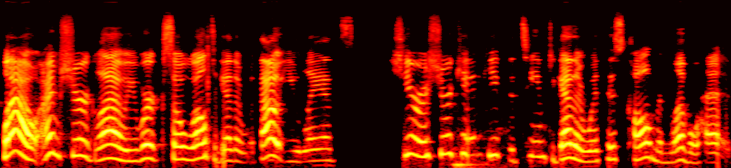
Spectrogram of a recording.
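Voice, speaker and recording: A woman plays an earnest alien man with a high voice and a dry, close sound. He rambles with awkward cheer and muddles his sayings, as in an amateur cartoon fan drama. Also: lively intonation, moderate pace, fairly bright tone, no echo, low-quality recording. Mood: awkwardly cheerful. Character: chatty, earnest alien man reporting awkwardly by video call. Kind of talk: fan fiction read as acted drama.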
